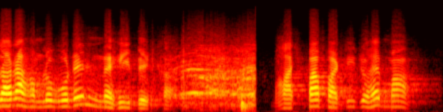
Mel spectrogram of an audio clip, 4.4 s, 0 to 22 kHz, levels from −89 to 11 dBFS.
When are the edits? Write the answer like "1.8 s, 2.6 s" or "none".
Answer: 2.6 s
